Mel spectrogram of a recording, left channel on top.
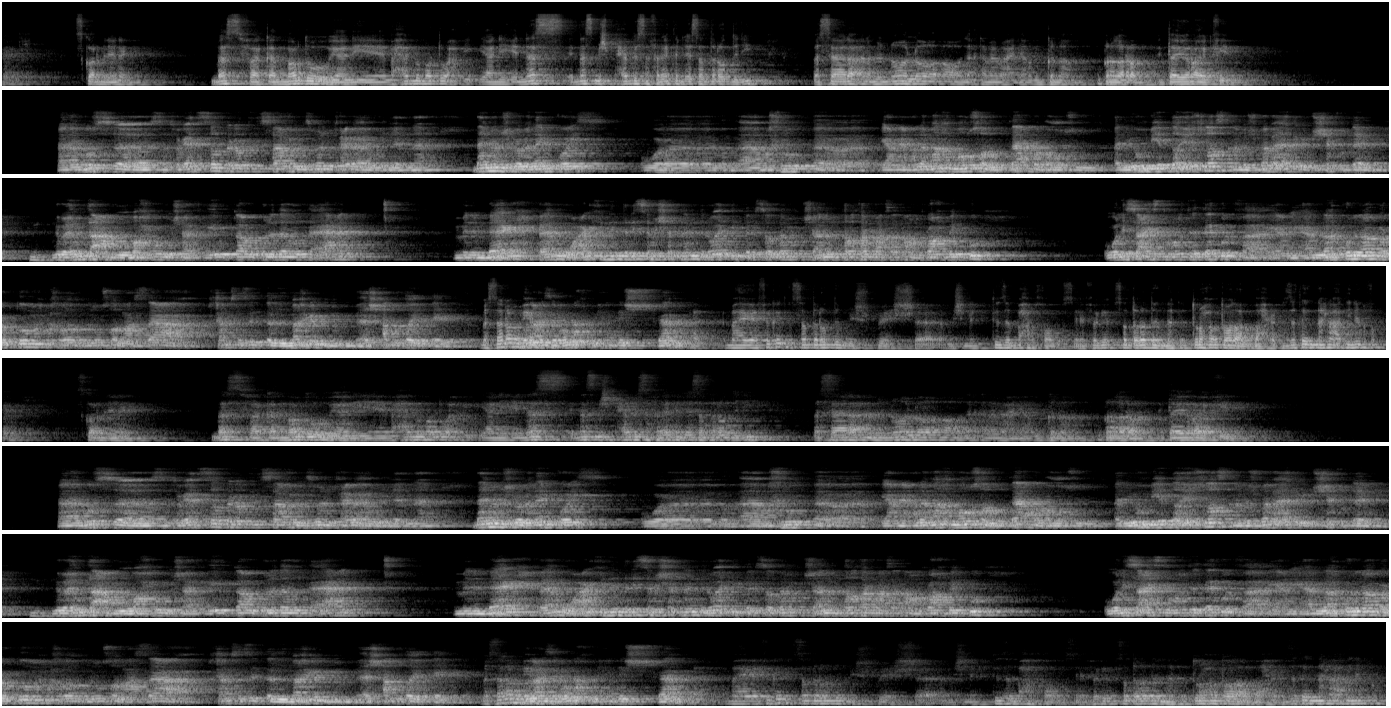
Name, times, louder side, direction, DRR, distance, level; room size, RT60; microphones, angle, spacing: voice 1, 0.8-1.3 2.1-7.5 8.1-10.8 11.0-12.3 20.4-20.6 28.0-28.2 46.4-47.0 48.5-55.3, left 3 dB, 75° left, 4 dB, 0.4 m, -24 dB
voice 2, 14.4-18.2 18.6-19.8 20.3-27.6 28.2-31.2 32.3-37.5 38.8-46.3 46.8-48.4, left 1 dB, 30° left, -3 dB, 0.9 m, -20 dB
6.5 x 2.6 x 2.8 m, 1.4 s
head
